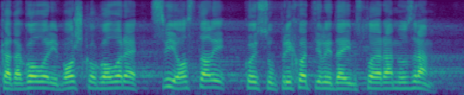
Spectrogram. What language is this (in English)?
Serbian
